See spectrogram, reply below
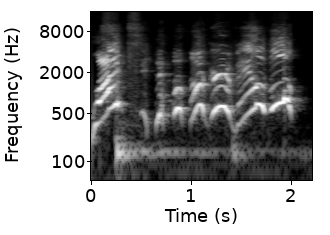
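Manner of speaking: very high, shrill, frustrated shouting. On stream, trying to buy tickets that turn out to be unavailable, yelling. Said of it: "yelling on the stream".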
